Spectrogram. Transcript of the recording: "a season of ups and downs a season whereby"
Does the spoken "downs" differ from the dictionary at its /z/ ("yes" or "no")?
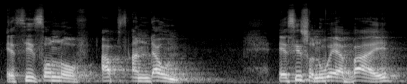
yes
